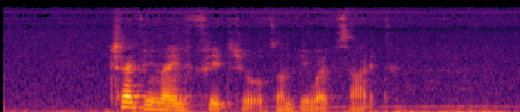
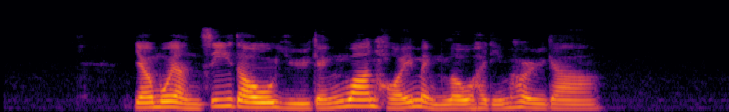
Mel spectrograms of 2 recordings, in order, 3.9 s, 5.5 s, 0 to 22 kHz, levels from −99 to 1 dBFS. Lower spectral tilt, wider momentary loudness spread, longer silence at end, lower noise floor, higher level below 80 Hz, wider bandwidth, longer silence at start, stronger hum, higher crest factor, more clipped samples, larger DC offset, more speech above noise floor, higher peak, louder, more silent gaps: about the same, -6.5 dB/octave vs -6.5 dB/octave; first, 18 LU vs 11 LU; second, 0.1 s vs 1 s; second, -48 dBFS vs -80 dBFS; first, -46 dBFS vs -70 dBFS; first, 16 kHz vs 6.8 kHz; second, 0.1 s vs 1 s; neither; about the same, 24 dB vs 20 dB; neither; neither; second, 25 dB vs 56 dB; first, -2 dBFS vs -6 dBFS; about the same, -24 LUFS vs -25 LUFS; neither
